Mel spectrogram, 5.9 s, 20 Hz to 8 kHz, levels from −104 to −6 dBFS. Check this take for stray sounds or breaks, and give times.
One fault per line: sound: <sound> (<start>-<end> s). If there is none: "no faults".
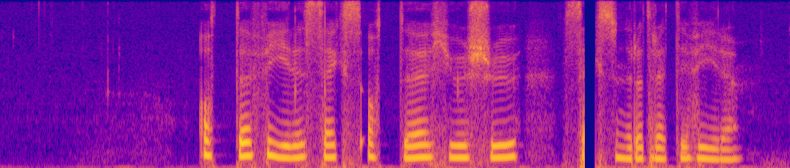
sound: dropout (4.4-4.5 s)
